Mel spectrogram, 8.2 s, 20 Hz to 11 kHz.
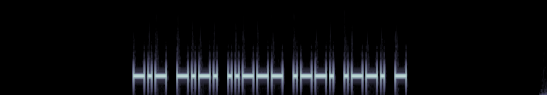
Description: Morse code, heard as a keyed tone, about 22 wpm, 700 Hz. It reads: KC2PPT
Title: USA Call Signs - 6 Characters - 22wpm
